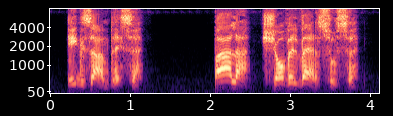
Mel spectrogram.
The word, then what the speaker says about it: pala: When pronouncing a double consonant, pause briefly before it, hold the consonant sound slightly longer, and stress it more strongly than the surrounding vowels. Examples. Pala, shovel versus palla, ball.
